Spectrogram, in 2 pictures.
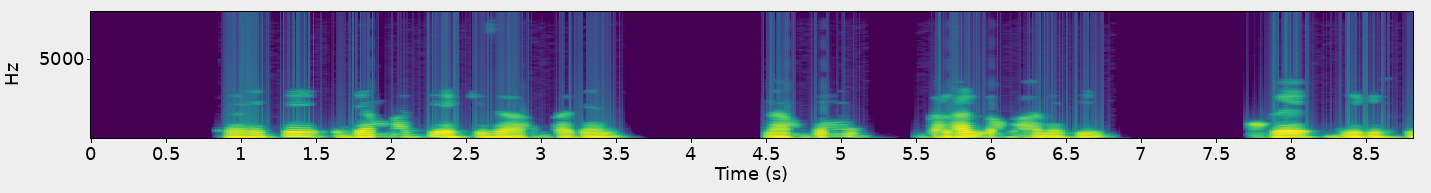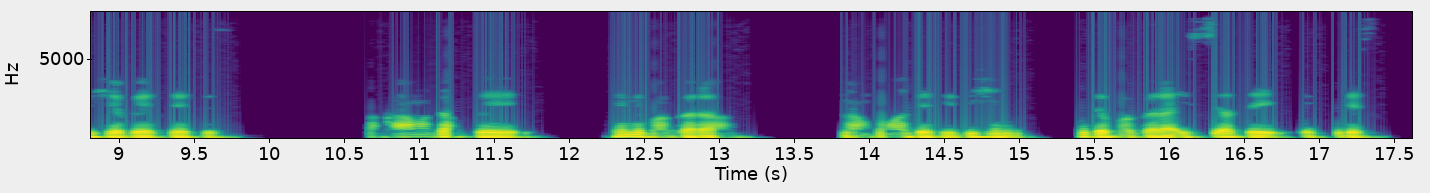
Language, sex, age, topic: Gamo, male, 25-35, government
